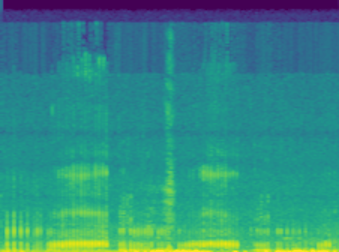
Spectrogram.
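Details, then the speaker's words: Tyoma, a sleeping cat, snoring. Rapid, buzzing, rattling breaths resembling a purr, with short pauses between. "Слышите, как он храпит? Как это?"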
